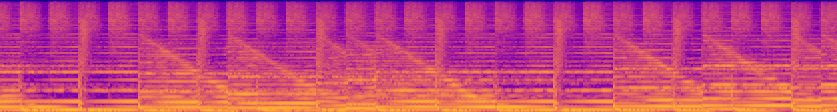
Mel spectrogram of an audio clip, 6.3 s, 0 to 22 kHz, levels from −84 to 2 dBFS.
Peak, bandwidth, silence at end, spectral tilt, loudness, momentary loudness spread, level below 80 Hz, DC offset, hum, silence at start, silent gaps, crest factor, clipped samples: -2 dBFS; over 20 kHz; 0 s; -4.5 dB/octave; -13 LUFS; 1 LU; -24 dBFS; under 0.1%; none; 0 s; none; 12 dB; under 0.1%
